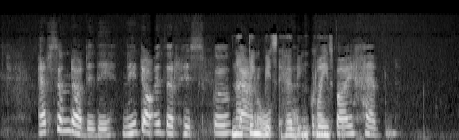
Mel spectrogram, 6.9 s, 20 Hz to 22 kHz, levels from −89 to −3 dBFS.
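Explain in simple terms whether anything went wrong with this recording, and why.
Two brief glitches come from AAC frame loss with concealment, likely in a low-delay AAC call stream. One is at 2.25–2.35 s, and the other is a cluster of short gaps at 4.43–4.71 s. Rather than falling silent as a plain dropout would, the speech turns briefly smeared and noisy there.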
